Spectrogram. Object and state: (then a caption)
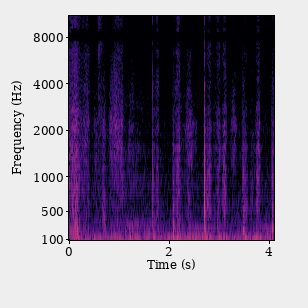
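Plastic LCD writing tablet being written on. A red plastic stylus writes letters on the smooth screen of a thin, teal plastic-framed LCD writing tablet resting on carpet. Quiet scratching strokes are punctuated by six short, sharp ticks over a low, soft rumble.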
